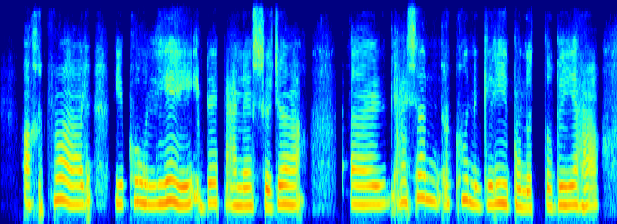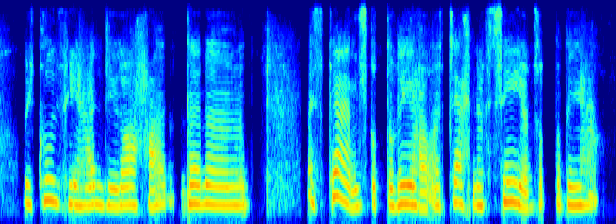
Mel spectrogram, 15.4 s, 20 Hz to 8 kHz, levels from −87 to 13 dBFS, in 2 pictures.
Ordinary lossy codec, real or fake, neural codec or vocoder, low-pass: Opus, 16 kbps; fake; codec, 44.1 kHz, 1.7 kbps, Pupu-Codec; 7.2 kHz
